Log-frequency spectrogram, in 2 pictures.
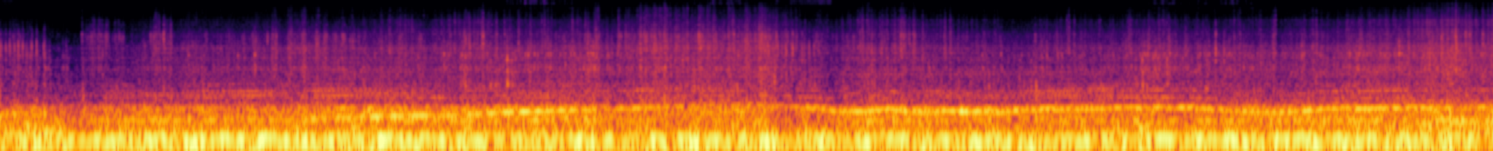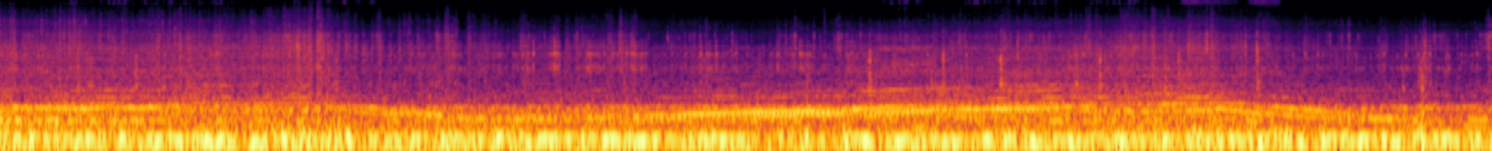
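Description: Car engine accelerating and backing off again and again on an autocross run, its note rising and falling every few seconds, heard from inside an open-top convertible cockpit over a heavy low rumble.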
